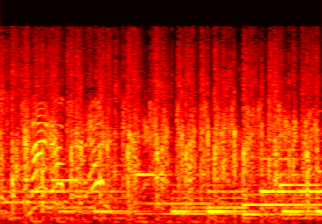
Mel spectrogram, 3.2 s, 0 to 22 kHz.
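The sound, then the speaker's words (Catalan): Audience applause on a radio show for the date, Thursday 29 June 2023: a dense, steady patter of many hands clapping, with voices and tonal sounds mixed in throughout the few seconds. “És la primera vegada que s'aplaudeix una data a la ràdio.”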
